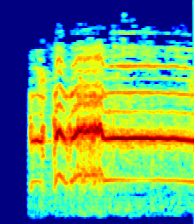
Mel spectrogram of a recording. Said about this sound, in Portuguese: Que é aquilo? Ah, sim! Quem não conhece o cântico do galo?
